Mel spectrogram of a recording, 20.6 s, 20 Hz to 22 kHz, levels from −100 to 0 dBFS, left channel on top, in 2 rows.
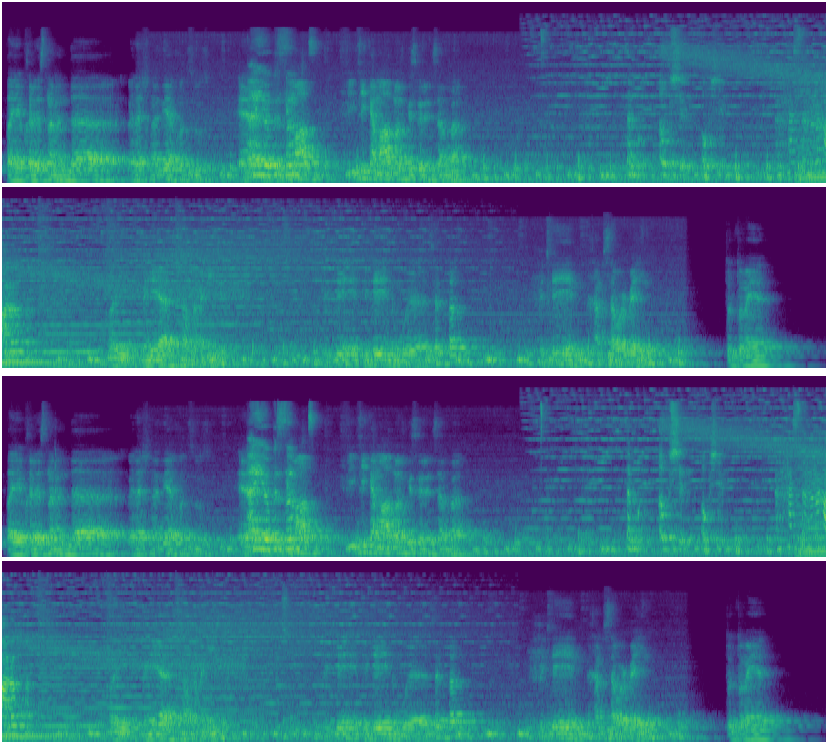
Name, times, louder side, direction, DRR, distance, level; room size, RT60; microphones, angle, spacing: voice 1, 0.1-3.9 4.3-5.7 10.3-10.5 11.6-13.1 14.3-16.0 17.0-18.5 19.4-19.8, equal, 90° left, -3 dB, 1.1 m, -29 dB
sound 1, 1.7-18.9, left 2 dB, 55° left, 0.4 m, -36 dB
voice 2, 3.1-3.7 7.8-9.2 9.7-10.7 13.7-14.0 16.9-17.1, right 2 dB, 35° right, 3 dB, 0.5 m, -29 dB
sound 2, 6.5-16.4, equal, 5° right, 0.7 m, -38 dB
5.0 x 2.4 x 2.4 m, 0.89 s
head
